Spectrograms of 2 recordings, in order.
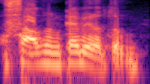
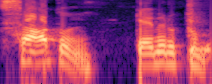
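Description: First: The phrase is spoken at a faster pace. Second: The phrase is spoken at a slower pace. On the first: "এরকম স্পিড বাড়াবেন।" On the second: "এরকম স্পিডে বলবেন।"

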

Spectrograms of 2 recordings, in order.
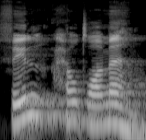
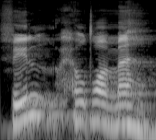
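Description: First: The last word ends with a silent 'h' sound. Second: The last word ends with a silent 'h' sound.

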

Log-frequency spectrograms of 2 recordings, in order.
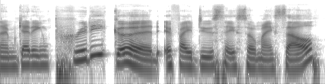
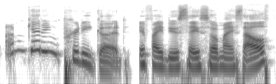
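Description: First: The words 'pretty good' are strongly emphasized. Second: The words 'pretty good' are not emphasized. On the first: The speaker means really good. "you kind of have to emphasize that pretty good, just like quite good for it to mean really" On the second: The speaker means fairly good. "If I switch the intonation, I just say, ... That sort of means like fairly"

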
